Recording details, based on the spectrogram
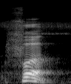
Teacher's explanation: consonants articulated with the lower lip and the upper teeth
